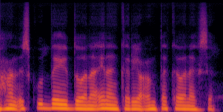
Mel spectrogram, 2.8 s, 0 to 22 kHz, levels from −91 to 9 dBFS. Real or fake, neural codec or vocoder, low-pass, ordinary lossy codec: fake; autoencoder, 48 kHz, 32 numbers a frame, DAC-VAE, trained on Japanese speech; 19.8 kHz; none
